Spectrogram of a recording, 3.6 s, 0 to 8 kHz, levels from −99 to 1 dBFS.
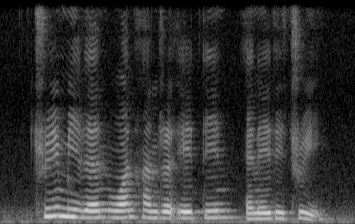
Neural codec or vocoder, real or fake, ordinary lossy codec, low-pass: none; real; none; none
